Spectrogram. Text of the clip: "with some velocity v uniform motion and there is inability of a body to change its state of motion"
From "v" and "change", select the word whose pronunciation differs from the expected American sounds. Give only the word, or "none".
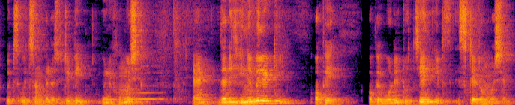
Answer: v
